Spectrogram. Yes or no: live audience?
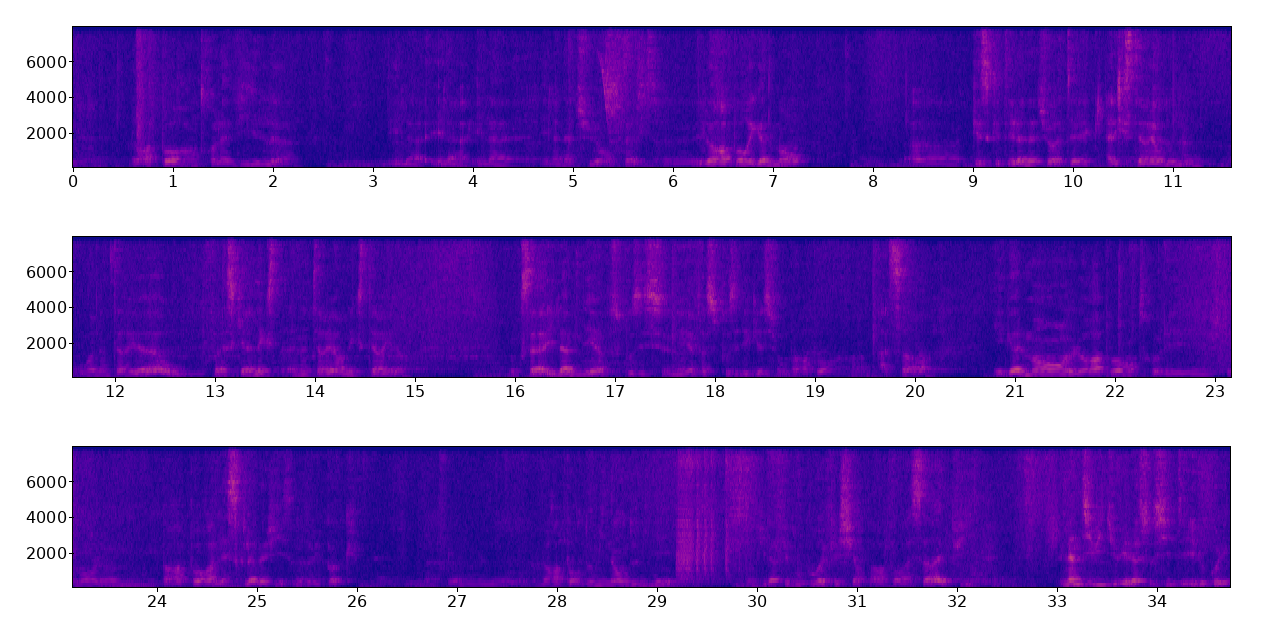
yes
